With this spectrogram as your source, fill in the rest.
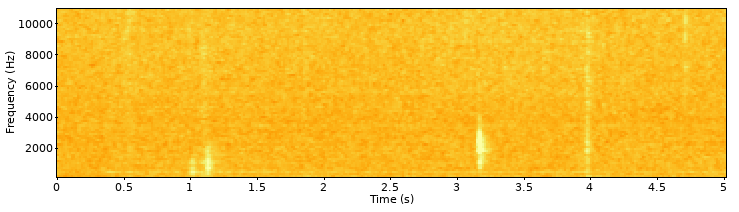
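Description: A fork scrapes and taps against a wooden board.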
